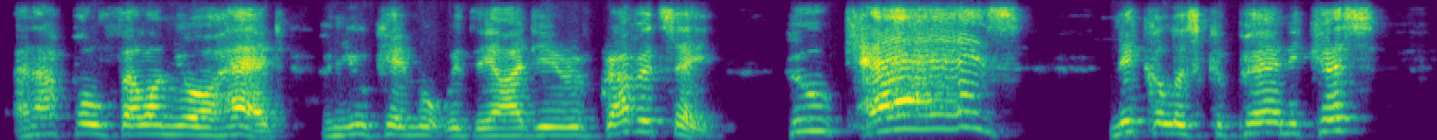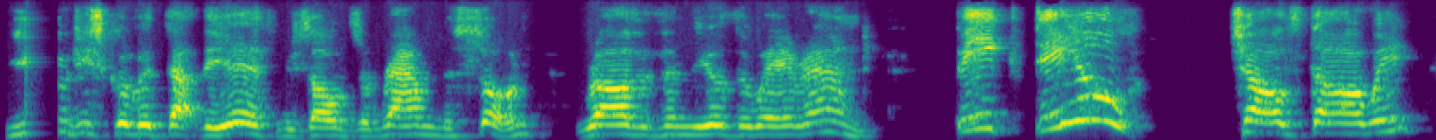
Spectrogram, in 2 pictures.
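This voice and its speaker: A man playing a pompous old scientist with a husky voice. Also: sits high, muffled recording, voice pushed up. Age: older. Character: pompous, self-pitying old male scientist.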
